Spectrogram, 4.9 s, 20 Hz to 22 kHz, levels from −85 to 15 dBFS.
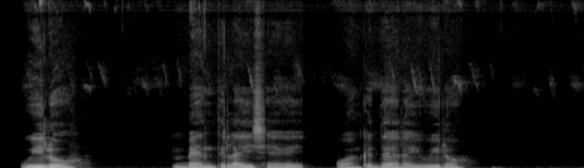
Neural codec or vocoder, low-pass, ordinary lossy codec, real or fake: none; none; none; real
